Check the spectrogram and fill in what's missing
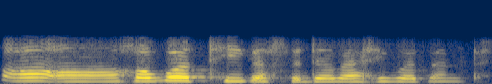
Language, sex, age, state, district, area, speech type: Assamese, female, 18-30, Assam, Biswanath, rural, conversation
